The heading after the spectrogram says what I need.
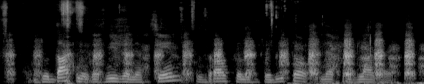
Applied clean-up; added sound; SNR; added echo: neural mask model Resemble Enhance denoiser.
